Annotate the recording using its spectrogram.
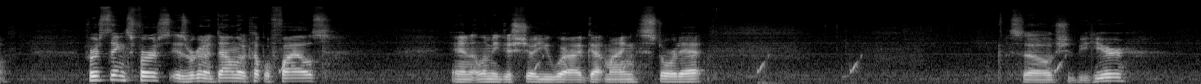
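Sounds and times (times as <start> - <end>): short rising blips: 7.6 - 7.8, 8.4 - 8.7.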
